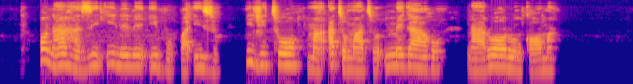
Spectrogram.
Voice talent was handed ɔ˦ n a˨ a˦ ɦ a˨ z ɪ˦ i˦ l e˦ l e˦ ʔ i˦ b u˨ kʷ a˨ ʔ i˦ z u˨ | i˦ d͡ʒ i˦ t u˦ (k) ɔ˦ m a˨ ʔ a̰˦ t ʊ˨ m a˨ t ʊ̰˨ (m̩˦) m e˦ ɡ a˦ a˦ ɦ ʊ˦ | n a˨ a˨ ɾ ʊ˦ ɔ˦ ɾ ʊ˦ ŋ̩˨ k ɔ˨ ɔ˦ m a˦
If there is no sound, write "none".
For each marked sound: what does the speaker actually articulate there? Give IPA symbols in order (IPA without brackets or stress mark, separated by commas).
none, m̩˦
